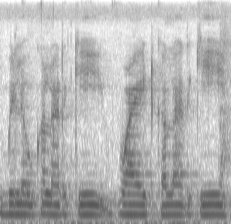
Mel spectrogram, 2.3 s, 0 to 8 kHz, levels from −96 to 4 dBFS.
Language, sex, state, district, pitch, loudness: Hindi, male, Uttar Pradesh, Jalaun, 135 Hz, -35 LUFS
